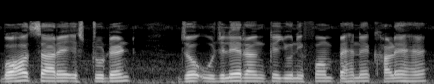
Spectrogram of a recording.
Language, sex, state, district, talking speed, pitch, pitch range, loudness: Hindi, male, Jharkhand, Garhwa, 150 wpm, 150 Hz, 140-155 Hz, -17 LUFS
